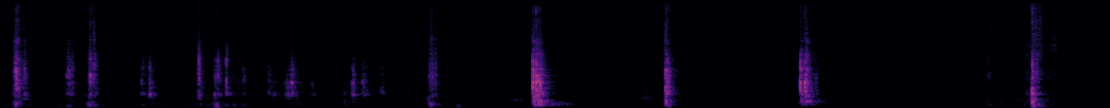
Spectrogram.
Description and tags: skateboard noises
Skateboard sounds recorded in a closet and cleaned up in Audition for a class project.
board, deck, skateboard, skateboard-trucks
